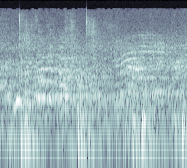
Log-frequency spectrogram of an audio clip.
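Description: Young players' voices calling out across a large indoor field house, with several dull thuds of a soccer ball on the turf.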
